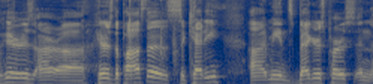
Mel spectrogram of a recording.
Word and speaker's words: sacchetti: This morning, this fine gentleman will be preparing, get ready, a spring vegetable sacchetti pasta. Sounds good. Yeah, did I pronounce it correctly?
